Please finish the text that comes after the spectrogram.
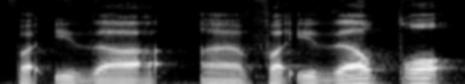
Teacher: طا کو خوب موٹا کر کے ادا کریں گے، قلقلہ بھی کریں گے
